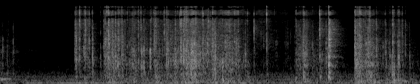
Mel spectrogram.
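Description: Plastic bags crinkling and rustling as keychains in clear plastic sleeves are handled and pulled from a plastic shopping bag. The crinkling starts under a second in and runs in crackly bursts until just before the end.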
